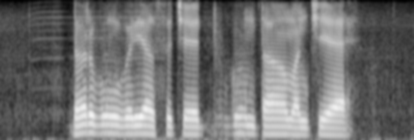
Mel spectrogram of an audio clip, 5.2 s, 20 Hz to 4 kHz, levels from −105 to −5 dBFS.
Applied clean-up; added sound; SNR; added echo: neural separator model SepFormer WHAM!.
